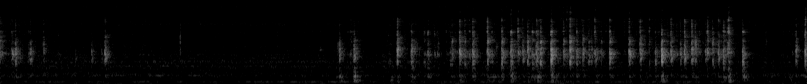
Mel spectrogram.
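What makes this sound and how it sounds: Fingertips type on a compact white mechanical keyboard with plastic keycaps, starting with a few sparse keystrokes and then going quiet for about two seconds. The typing resumes as a fast, dense run of short, bright plastic clacks centered around 1.5 kHz, each dying away almost at once.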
